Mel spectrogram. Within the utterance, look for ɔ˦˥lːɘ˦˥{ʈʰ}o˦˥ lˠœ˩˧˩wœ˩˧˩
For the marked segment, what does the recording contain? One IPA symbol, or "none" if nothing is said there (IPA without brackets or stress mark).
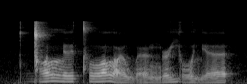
tʰ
